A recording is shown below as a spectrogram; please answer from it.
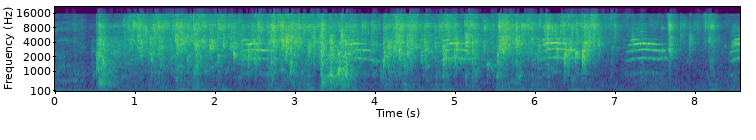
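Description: Two orphaned rescued kittens mew repeatedly in short high-pitched cries, fairly close, over a steady background of running water filling a tub or sink.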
